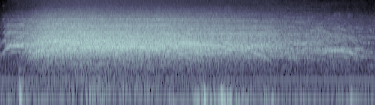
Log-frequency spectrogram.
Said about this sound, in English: So when you see that, you'll know to scream like you're being swallowed by a whale. Is that clear? All right, we'll give it a trial run. One, two, three, Mr. Funk.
